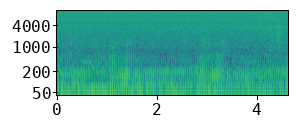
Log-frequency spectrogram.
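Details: Sleeping cat snoring: steady, low, rumbling breaths rising and falling in slow cycles, close to a purr; she sleeps most of the day.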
